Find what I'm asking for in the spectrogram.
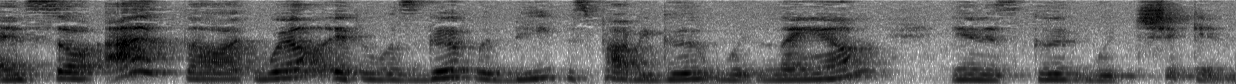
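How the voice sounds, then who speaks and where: Speaking at a fairly quick pace, a woman uses a medium pitch with ordinary pitch variation and vocal fry. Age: 60s. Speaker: cooking show host. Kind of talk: live cooking stream. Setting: live on Facebook. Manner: casual, halting.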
